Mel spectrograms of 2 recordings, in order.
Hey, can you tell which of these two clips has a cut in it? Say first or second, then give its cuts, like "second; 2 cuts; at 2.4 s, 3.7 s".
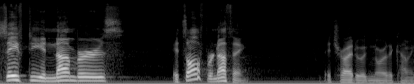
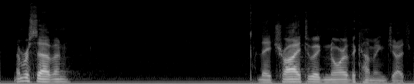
first; 1 cut; at 3.2 s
